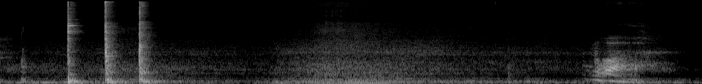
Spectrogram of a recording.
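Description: A hammer strikes a bolt on the lower ball joint of a 2002 Nissan Pathfinder three times in quick succession, sharp metallic close taps, followed by quiet shuffling and a low breathy voice.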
